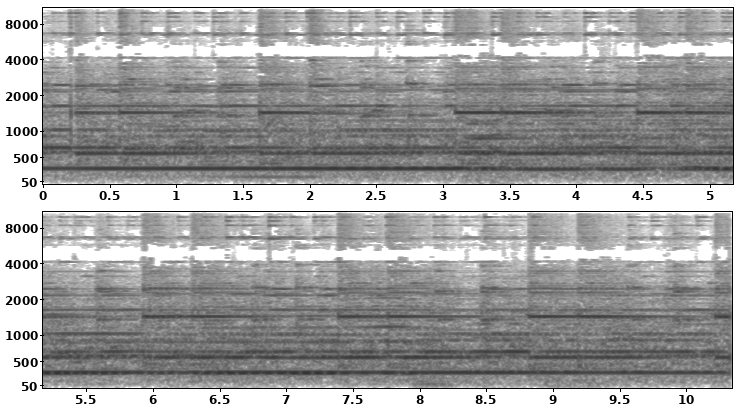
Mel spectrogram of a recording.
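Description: Hand-rung brass temple bells struck rapidly and without pause during worship in the sanctum, over a steady low ringing tone that holds throughout.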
